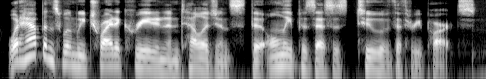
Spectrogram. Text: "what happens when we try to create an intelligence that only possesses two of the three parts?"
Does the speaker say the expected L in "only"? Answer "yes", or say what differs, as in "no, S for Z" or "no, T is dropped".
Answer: yes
